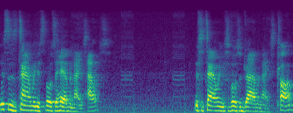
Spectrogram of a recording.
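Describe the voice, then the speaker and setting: A man speaks at a very fast pace, in a fairly high pitch, yet with long, frequent pauses. Noticeable background noise runs underneath. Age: 60s. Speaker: motivational speaker. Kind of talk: motivational talk to young people. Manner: animated.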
